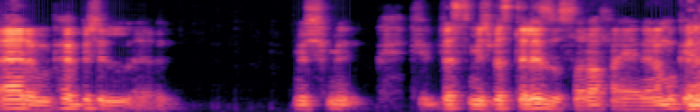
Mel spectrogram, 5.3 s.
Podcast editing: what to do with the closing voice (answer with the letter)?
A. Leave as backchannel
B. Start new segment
B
